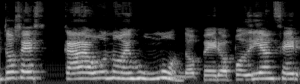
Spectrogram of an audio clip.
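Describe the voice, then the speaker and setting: An unremarkable speaking voice from a woman, with ordinary pitch variation at a moderate pace. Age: 40s. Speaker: psychologist. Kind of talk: interview.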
